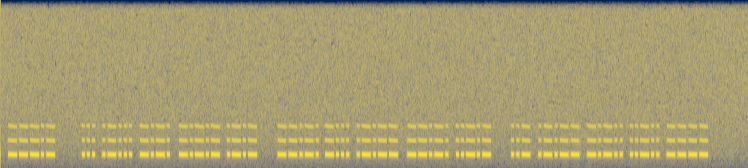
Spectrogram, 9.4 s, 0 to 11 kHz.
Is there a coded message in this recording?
Yes: Morse code (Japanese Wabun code) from 0.0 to 8.9 s, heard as a keyed tone, hand-sent with a paddle, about 37 wpm, 910 Hz. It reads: … ラオニサロ シハテシミ ウテキトコ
